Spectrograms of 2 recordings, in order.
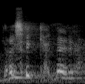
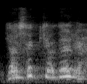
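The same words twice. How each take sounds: First: High but held-back mock yell; repeated yell. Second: High, sharp mock yell at the taxi driver; retold angry yell. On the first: Pastor repeating his shout to the congregation, softer mock yell. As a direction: replay the yell with less force. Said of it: "이랬다". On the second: Pastor reenacting yelling at a taxi, mock angry shout. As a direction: bark it like a road-rage driver. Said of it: "제가 어떻게 했겠어요?".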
